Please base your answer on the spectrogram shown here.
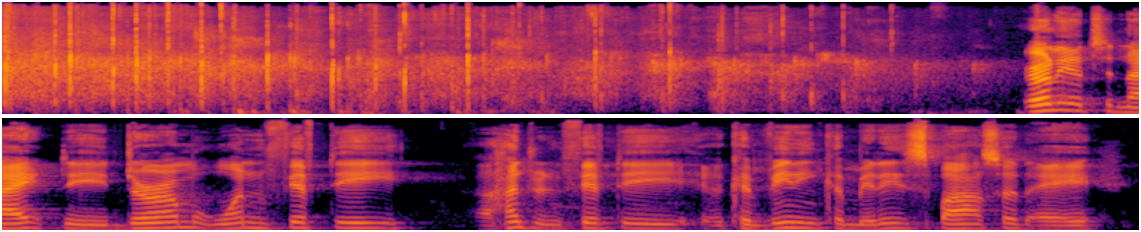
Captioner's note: applause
